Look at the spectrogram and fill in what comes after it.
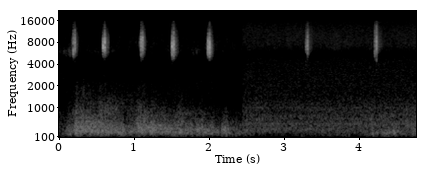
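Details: Song of Dociostaurus brevicollis, the Intermediate Cross-backed Grasshopper, in Zalahalap, Hungary, on 18 July 2022. Five crisp high-pitched clicks come roughly every half second, then two more after a gap.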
